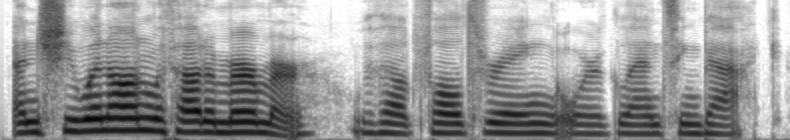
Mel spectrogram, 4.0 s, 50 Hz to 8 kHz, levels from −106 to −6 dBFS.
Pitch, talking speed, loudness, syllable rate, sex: 210 Hz, 180 wpm, -18 LUFS, 5.0 syllables/s, female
